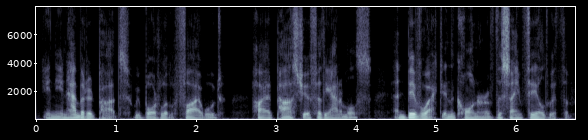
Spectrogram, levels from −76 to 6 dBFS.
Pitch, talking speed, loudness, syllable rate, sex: 105 Hz, 220 wpm, -22 LUFS, 6.7 syllables/s, male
